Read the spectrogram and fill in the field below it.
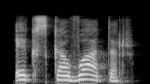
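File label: "excavator", Russian; bukvar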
